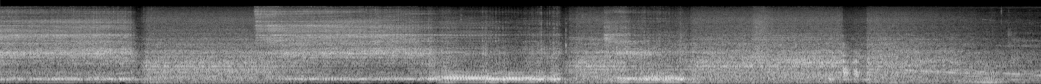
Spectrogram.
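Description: A tool trims the flange of a piece of wood, producing loud, rough rasping and grinding in several bursts with brief pauses between them, close up and without talking.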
